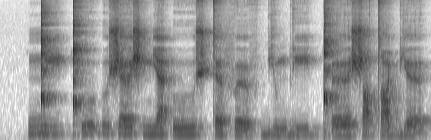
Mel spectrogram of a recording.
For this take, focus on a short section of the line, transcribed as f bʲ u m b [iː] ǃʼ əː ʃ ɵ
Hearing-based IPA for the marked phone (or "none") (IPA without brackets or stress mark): iː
